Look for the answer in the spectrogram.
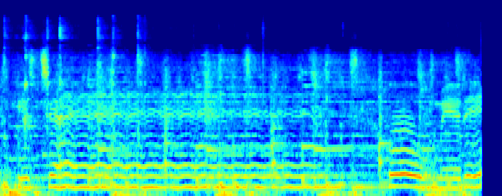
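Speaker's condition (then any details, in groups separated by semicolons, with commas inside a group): No condition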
